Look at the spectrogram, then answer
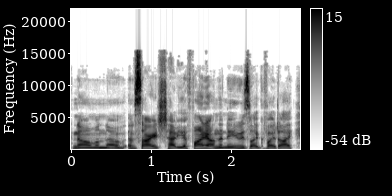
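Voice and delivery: plain

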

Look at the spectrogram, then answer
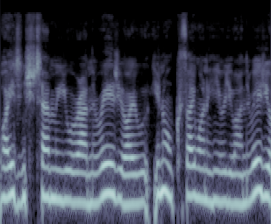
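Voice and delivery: ordinary talk

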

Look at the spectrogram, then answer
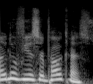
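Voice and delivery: put-on everyday Dublin accent. Retelling the compliment Natasha paid the podcast, imitating Natasha's Dublin accent. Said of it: "in a normal Dublin accent".

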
